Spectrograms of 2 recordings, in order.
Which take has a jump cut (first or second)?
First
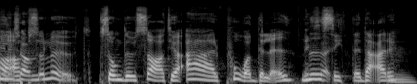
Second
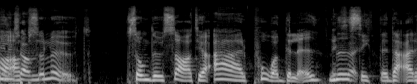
first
